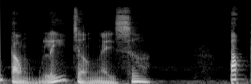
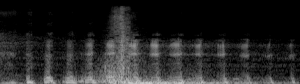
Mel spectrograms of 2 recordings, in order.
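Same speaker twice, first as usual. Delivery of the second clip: eerie ghost laugh; 7 dB quieter than usual. A narrator's reading. Ghost laughs after summoning.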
